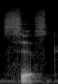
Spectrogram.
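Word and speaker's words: CISC: complex instruction set computers abbreviated c-i-s-c and pronounce sisk we propose that microprocessors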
